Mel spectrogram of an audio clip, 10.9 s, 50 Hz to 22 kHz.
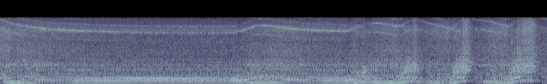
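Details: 1996 Ford Probe GT, KLZE V6: uneven revving with the note stumbling and popping, misfiring even on light revs after earlier exhaust backfires at high rpm. Plugs are a month old; owner suspects the old, melted plug wires.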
